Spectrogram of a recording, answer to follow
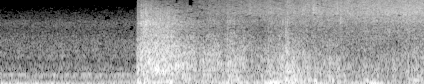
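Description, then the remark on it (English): A sudden, loud crack of thunder bursts in after a quieter moment, then rolls on as a deep rumble over the steady hiss of heavy rain. No one speaks. “The next crack of thunder was so loud I felt it in my chest.”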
